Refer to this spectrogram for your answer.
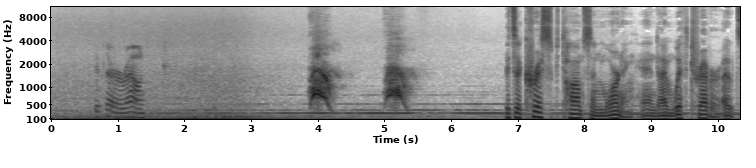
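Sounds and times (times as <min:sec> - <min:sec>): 
steady low hum of noise: 0:00.0 - 0:10.3
speech: 0:00.6 - 0:01.6, 0:06.8 - 0:10.3
person imitating a raven's croaking call: 0:03.8 - 0:05.6.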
